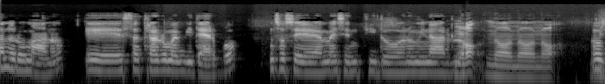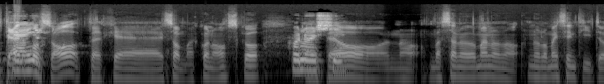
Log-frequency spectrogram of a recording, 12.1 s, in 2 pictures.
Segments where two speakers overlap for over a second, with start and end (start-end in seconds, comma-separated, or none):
none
